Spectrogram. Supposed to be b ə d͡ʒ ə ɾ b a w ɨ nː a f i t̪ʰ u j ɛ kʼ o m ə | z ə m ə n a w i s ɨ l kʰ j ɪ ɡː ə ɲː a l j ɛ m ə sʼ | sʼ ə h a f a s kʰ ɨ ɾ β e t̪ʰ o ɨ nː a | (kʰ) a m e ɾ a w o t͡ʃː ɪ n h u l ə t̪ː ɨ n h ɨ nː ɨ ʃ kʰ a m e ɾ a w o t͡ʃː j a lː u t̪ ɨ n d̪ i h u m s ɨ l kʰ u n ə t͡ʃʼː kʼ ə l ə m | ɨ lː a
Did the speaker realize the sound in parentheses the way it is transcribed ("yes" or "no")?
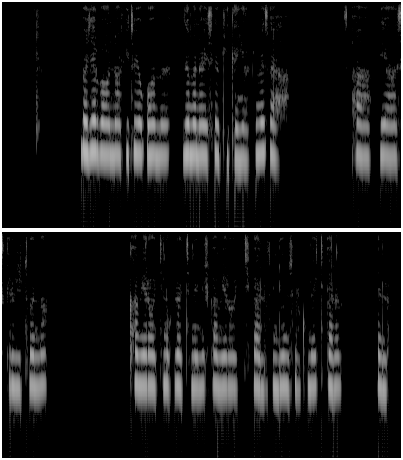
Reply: yes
